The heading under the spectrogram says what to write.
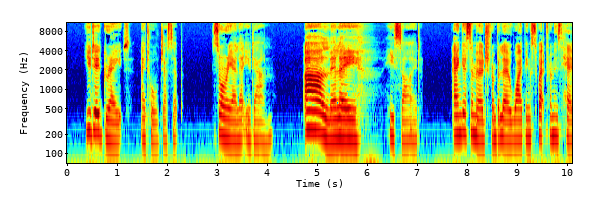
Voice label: Audiobook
